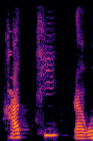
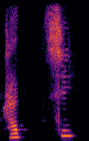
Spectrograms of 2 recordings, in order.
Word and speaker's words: 같이: 자, 그러면 가티라고 해야 하는 게 맞다 이 말이죠. 그죠? 자, 그런데 우리가 가치라고 실제로 발음하느냐? 우리 집에 가티 가자 이럽니까? 아니죠. 그죠? 어떻게 발음합니까? 우리 집에 같이 가자라고 하잖아요. 그래서 같이 이렇게 발음하는 것이 맞다라는 겁니다.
